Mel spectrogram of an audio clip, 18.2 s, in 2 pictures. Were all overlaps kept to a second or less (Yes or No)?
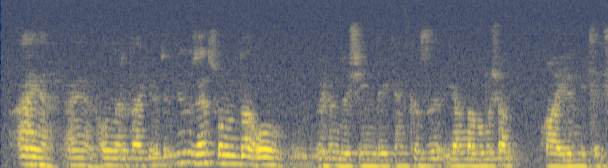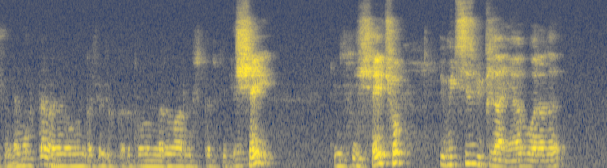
Yes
